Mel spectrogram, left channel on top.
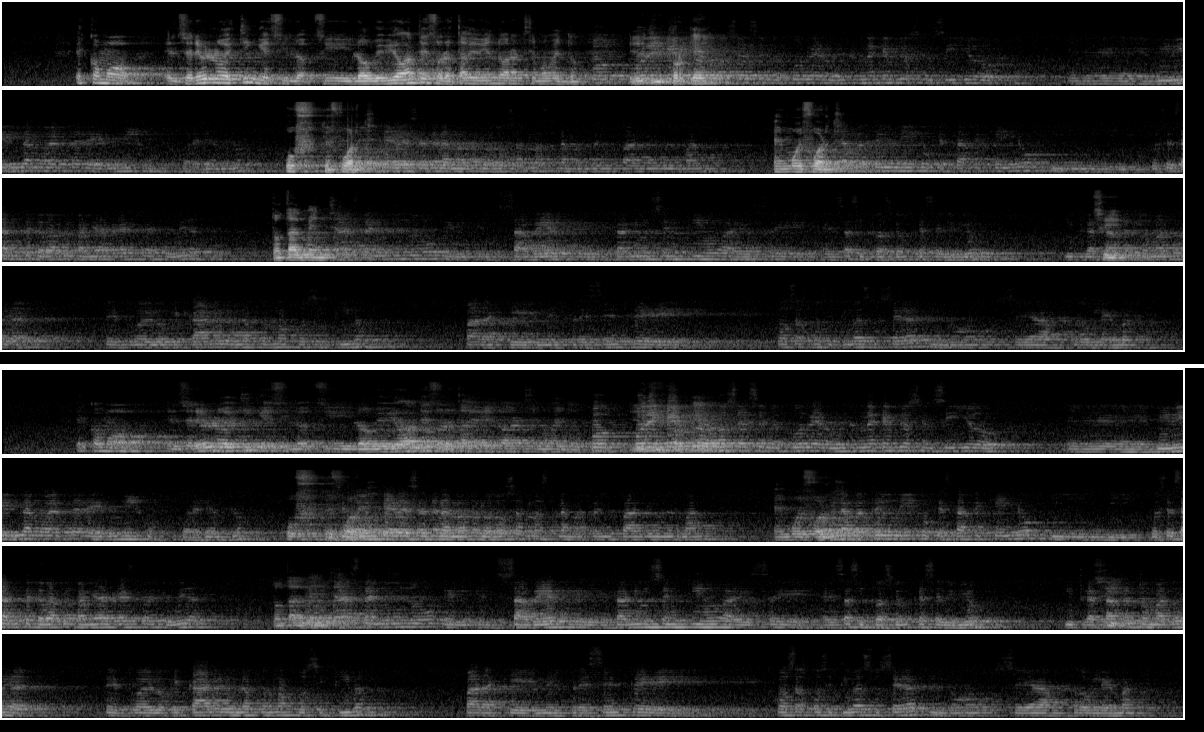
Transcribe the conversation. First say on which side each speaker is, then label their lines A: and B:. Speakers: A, on the left; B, on the right.
A: es como el cerebro no distingue si lo, si lo vivió antes o lo está viviendo ahora en ese momento.
B: Por,
A: El-
B: por ejemplo,
A: el- Porque,
B: no sé, se me ocurre un, un ejemplo sencillo, eh, vivir la muerte de un hijo, por ejemplo,
A: uff, qué
B: que
A: fuerte,
B: siento yo que a veces es de las más dolorosas, más que la muerte de un padre o un hermano.
A: es muy fuerte,
B: Vivir la muerte de un hijo que está pequeño y pues es algo que te va a acompañar el resto de tu vida,
A: totalmente.
B: pero ya está en uno el, el saber eh, darle un sentido a ese, a esa situación que se vivió y tratar
A: Sí,
B: de tomarlo de, dentro de lo que cabe de una forma positiva para que en el presente eh, cosas positivas sucedan y no sea un problema,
